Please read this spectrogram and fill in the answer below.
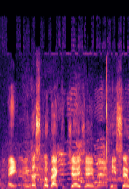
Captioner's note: crowd chatter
